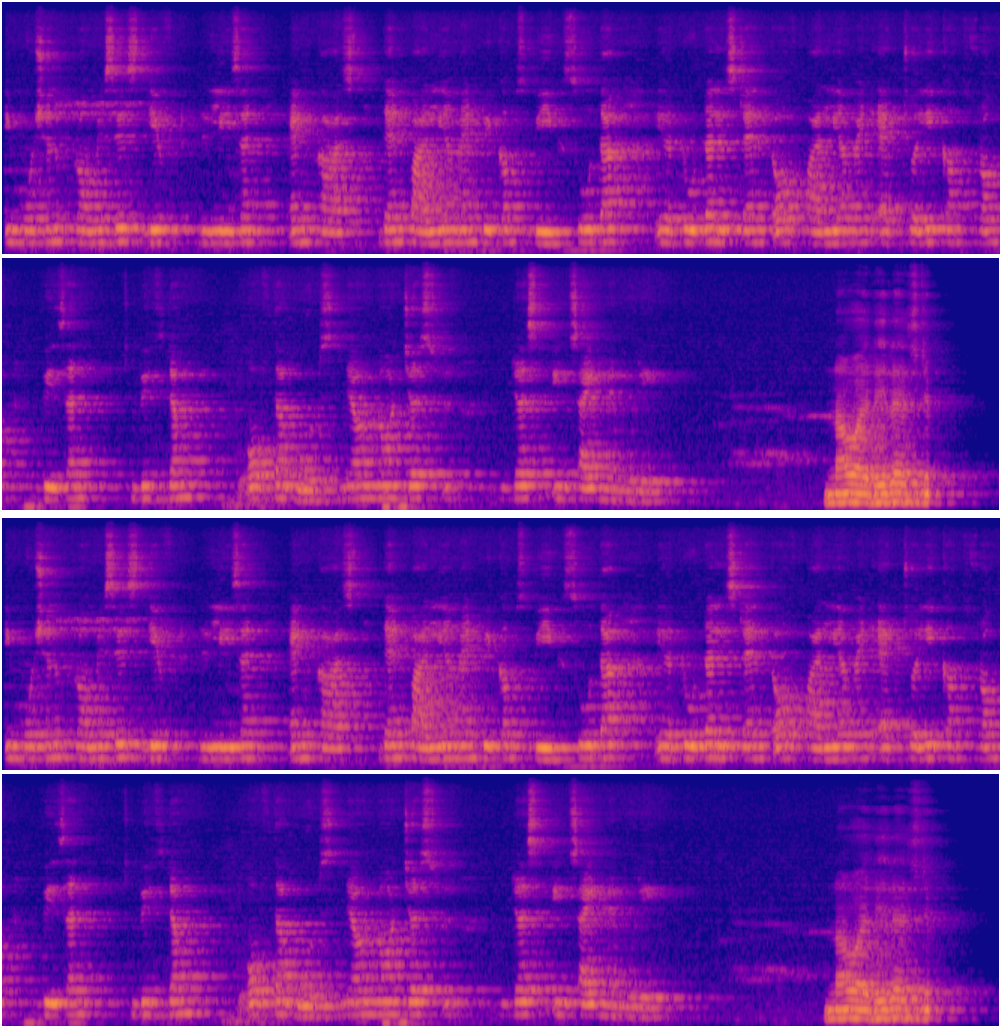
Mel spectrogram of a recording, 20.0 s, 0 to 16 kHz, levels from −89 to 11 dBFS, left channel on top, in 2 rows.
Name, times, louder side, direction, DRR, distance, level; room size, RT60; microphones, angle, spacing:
voice 1, 0.0-10.9 11.3-12.0 12.3-14.6 14.9-16.7, equal, ahead, 1.7 m, -28 dB
voice 2, 17.3-19.2, left 2 dB, 30° left, 0.4 m, -23 dB
18.5 x 14.5 x 2.8 m
head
